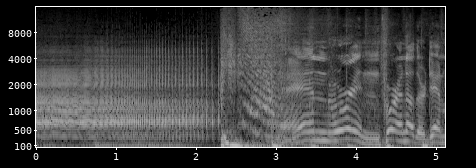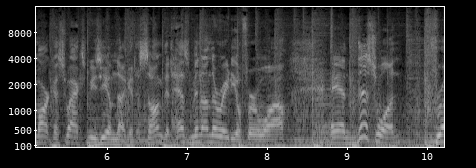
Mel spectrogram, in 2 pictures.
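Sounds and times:
heavy metal vault door creaking open: 0.0s - 3.2s
speech: 4.1s - 10.2s.

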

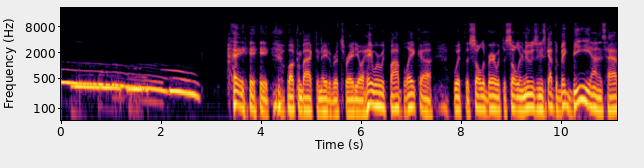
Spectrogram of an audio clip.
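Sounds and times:
wolf howling: 0.0s - 2.7s
speech: 3.4s - 11.1s.

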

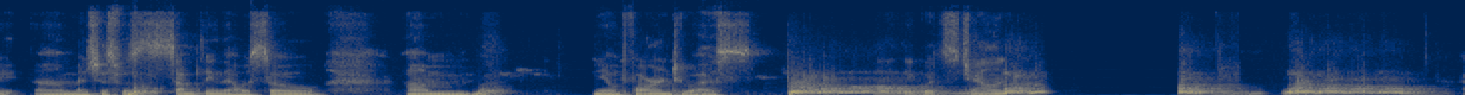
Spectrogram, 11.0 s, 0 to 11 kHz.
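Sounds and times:
speech: 0.0s - 6.0s, 6.8s - 7.7s
dog barking: 1.0s - 1.3s, 3.6s - 3.9s, 5.9s - 7.9s, 8.8s - 10.8s.

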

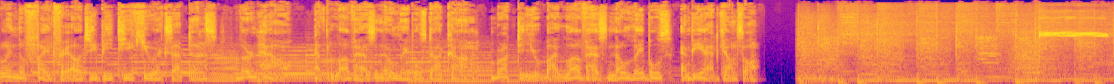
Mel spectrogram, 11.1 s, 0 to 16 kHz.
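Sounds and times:
speech: 0.0s - 7.6s
rhythmic music with a steady beat and bass: 8.0s - 11.1s
referee's sharp sustained whistle blast: 10.1s - 11.1s.

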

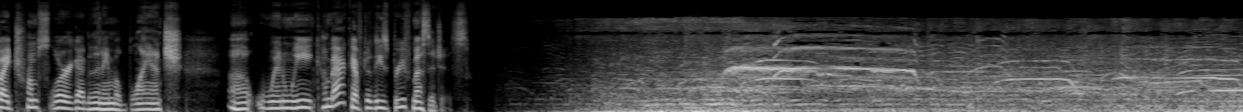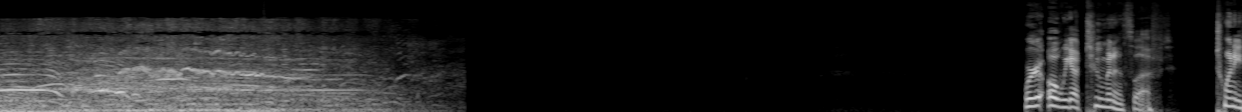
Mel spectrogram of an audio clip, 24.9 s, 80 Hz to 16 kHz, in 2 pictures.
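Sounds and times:
speech: 0.0s - 4.8s, 22.7s - 24.8s
loud dense crowd shouting and yelling: 5.4s - 17.0s.

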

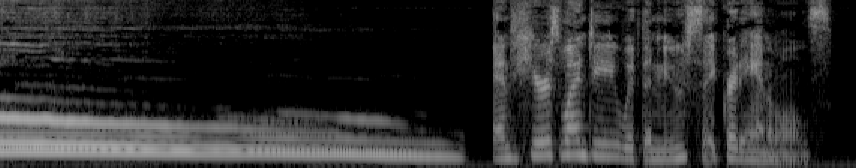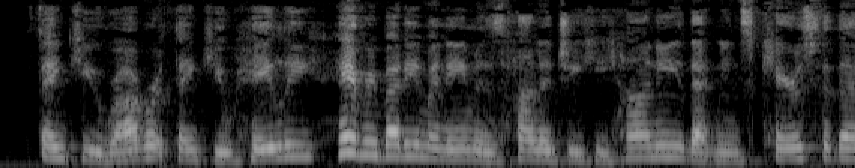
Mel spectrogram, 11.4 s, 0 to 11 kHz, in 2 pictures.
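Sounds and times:
wolf howling: 0.0s - 3.1s
speech: 3.4s - 11.3s.

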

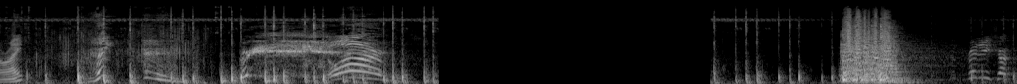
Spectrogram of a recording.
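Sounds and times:
horse hooves galloping: 0.0s - 4.4s, 7.2s - 8.7s, 9.7s - 10.1s
speech: 0.1s - 2.0s.

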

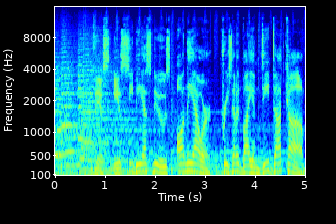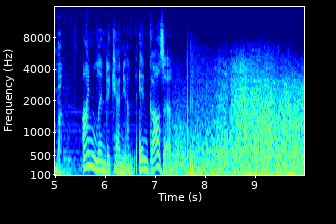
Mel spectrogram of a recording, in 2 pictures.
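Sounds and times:
speech: 0.8s - 7.7s
explosions from renewed fighting rumbling: 7.4s - 9.9s.

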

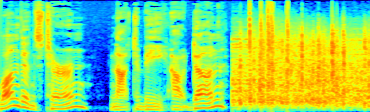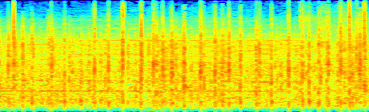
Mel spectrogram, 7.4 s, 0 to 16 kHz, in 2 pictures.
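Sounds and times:
speech: 0.0s - 3.0s
fireworks display exploding: 2.3s - 7.3s.

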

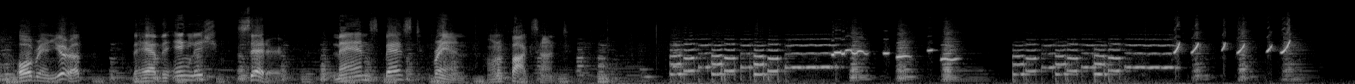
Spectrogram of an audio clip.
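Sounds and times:
speech: 0.2s - 6.1s
bright melodic whistling: 6.7s - 13.1s.

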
